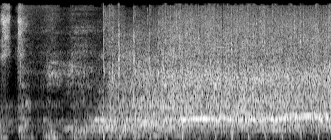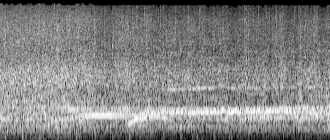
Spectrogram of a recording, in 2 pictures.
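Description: A large audience applauds in a big echoing hall.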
